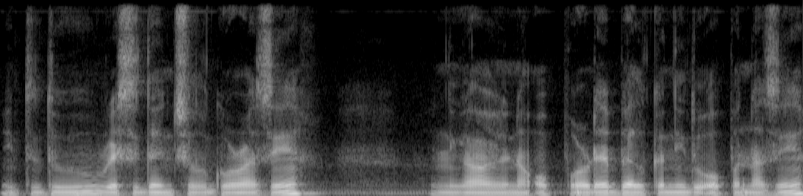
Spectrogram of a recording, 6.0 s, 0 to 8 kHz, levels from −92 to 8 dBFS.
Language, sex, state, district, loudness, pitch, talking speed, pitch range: Nagamese, male, Nagaland, Kohima, -18 LUFS, 95 Hz, 130 wpm, 85-100 Hz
